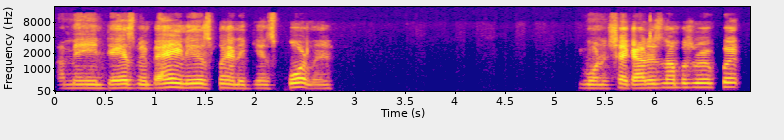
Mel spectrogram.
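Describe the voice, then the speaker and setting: Man for a casual sports podcast: high, dry, loose slangy delivery with plenty of trash talk. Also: little pitch movement, unhurried, creaky, no room sound. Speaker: podcast co-host.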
